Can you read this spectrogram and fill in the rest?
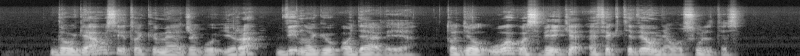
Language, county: Lithuanian, Panevėžys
